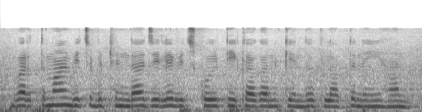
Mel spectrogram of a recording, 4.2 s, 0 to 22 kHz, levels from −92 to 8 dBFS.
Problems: constant background noise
